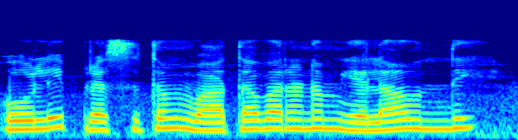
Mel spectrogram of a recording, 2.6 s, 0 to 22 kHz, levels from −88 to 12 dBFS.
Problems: constant background noise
